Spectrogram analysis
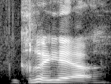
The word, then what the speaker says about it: Gruyère: Jacqueline ने pronounce it. Jacqueline क्या नाम है इसका? Gruer. Chateau de Chateau? Gruyère.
